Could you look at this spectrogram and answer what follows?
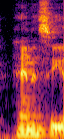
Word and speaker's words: Hennessy: Hennessy is spelled like the state Tennessee, but with a H at the start instead.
